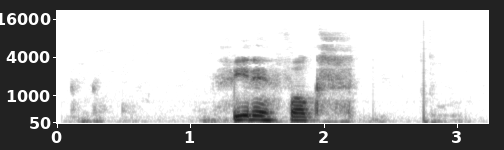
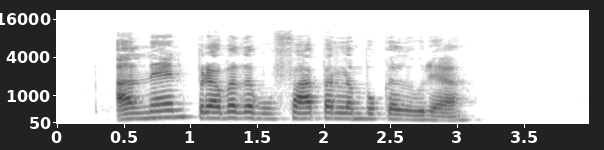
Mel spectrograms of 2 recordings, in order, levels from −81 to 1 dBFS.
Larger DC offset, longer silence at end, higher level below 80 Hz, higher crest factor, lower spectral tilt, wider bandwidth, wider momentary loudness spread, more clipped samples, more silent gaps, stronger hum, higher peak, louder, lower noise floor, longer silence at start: neither; first, 1.05 s vs 0.9 s; first, -52 dBFS vs -88 dBFS; about the same, 18 dB vs 20 dB; first, -9 dB/octave vs -3 dB/octave; second, 9.4 kHz vs 11 kHz; first, 22 LU vs 7 LU; neither; neither; neither; first, -2 dBFS vs -10 dBFS; first, -14 LUFS vs -29 LUFS; second, -62 dBFS vs -83 dBFS; first, 1.3 s vs 0.45 s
